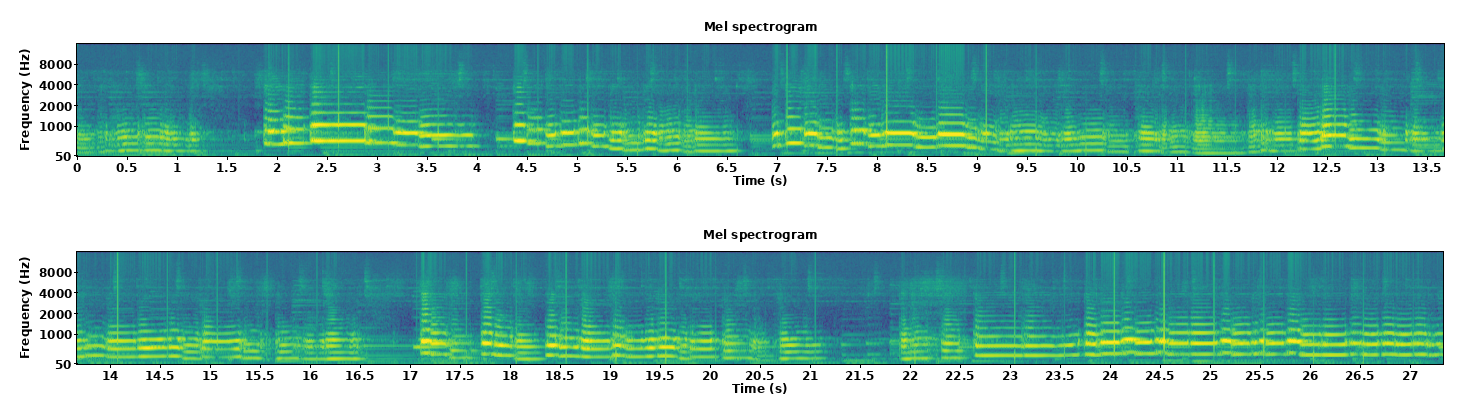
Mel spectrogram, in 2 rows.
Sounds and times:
Trombone: 0:00.0 - 0:27.3.

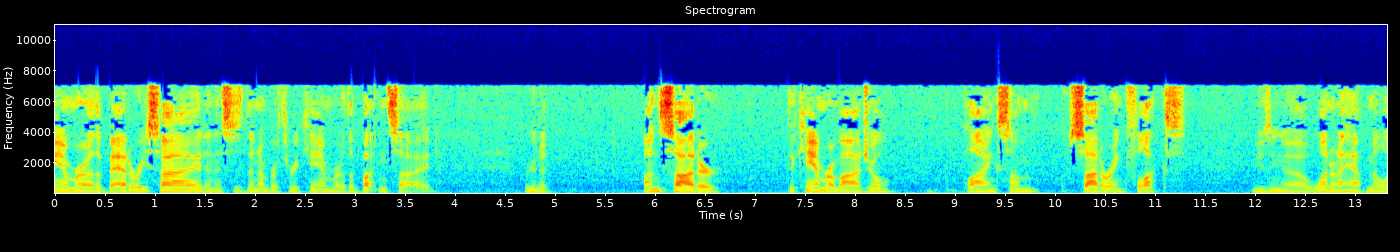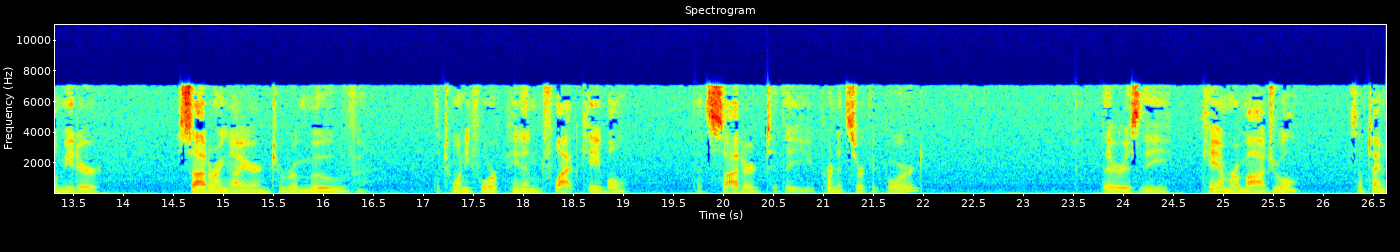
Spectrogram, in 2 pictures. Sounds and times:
Speech: 0:00.0 - 0:03.9, 0:04.7 - 0:05.0, 0:05.9 - 0:06.7, 0:07.4 - 0:08.4, 0:09.0 - 0:11.4, 0:12.0 - 0:13.8, 0:14.6 - 0:16.5, 0:17.2 - 0:19.1, 0:19.7 - 0:22.0, 0:23.8 - 0:26.6.

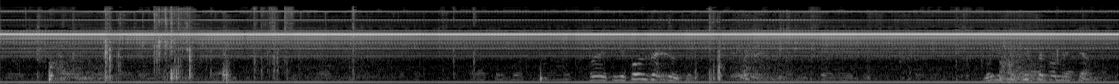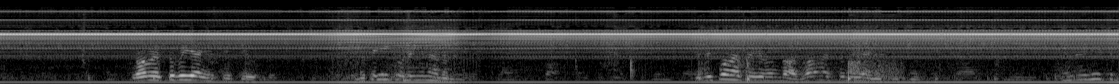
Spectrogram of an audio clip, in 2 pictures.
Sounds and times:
Speech: 0:05.9 - 0:07.6, 0:12.6 - 0:13.8, 0:14.7 - 0:15.7, 0:18.2 - 0:20.3, 0:21.8 - 0:22.3.

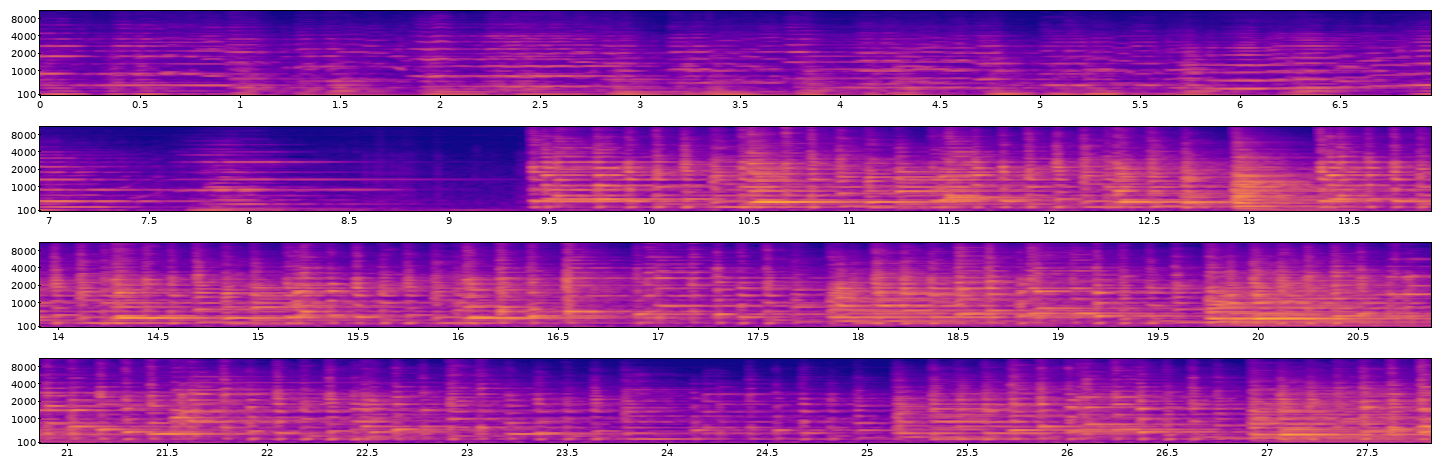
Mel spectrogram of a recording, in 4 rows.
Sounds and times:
Musical instrument: 0:07.6 - 0:27.8.

